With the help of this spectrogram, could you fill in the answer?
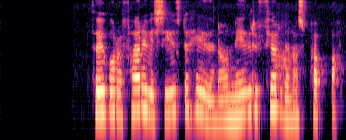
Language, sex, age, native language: Icelandic, female, 50-59, Icelandic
